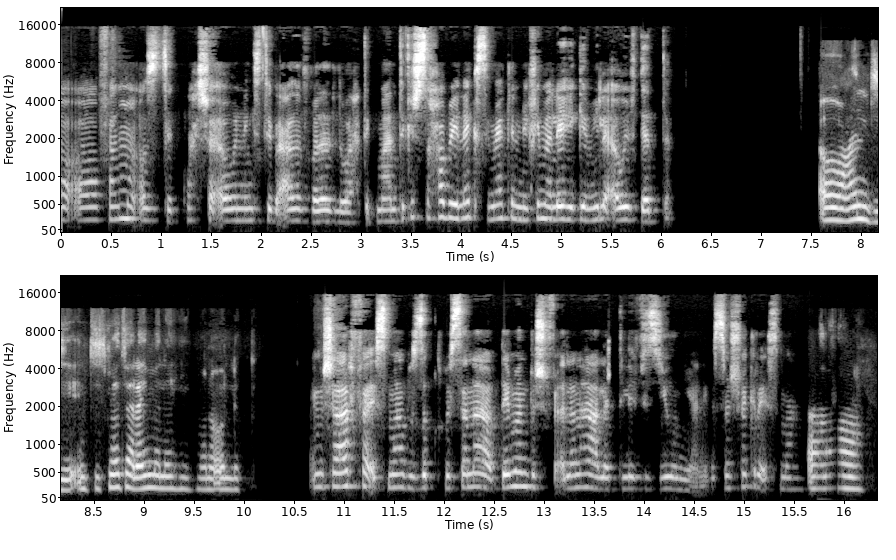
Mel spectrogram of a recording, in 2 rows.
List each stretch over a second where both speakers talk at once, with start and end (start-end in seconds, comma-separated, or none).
none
